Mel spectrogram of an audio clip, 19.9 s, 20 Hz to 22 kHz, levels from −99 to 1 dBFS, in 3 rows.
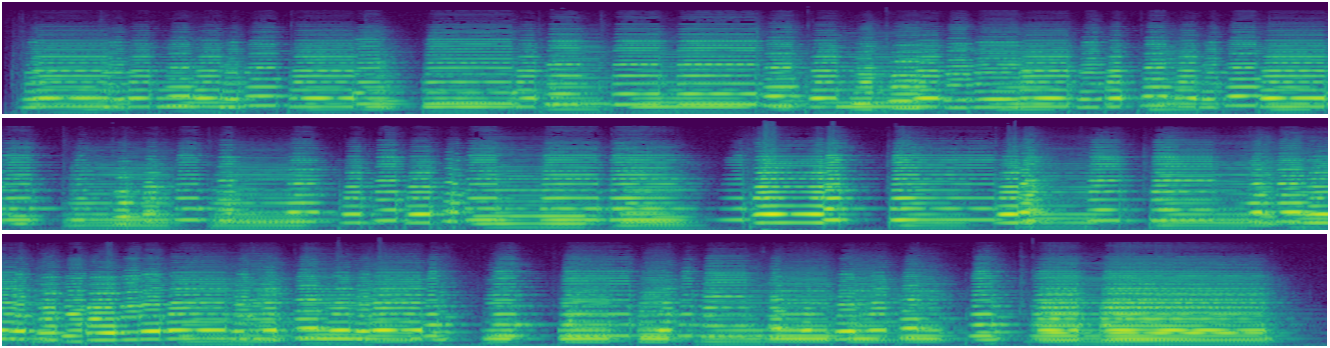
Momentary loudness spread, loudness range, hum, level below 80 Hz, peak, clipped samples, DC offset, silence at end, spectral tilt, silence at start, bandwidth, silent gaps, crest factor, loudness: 8 LU; 4 LU; none; -52 dBFS; 0 dBFS; under 0.1%; under 0.1%; 0.2 s; -4.5 dB/octave; 0.1 s; 10.5 kHz; none; 16 dB; -15 LUFS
